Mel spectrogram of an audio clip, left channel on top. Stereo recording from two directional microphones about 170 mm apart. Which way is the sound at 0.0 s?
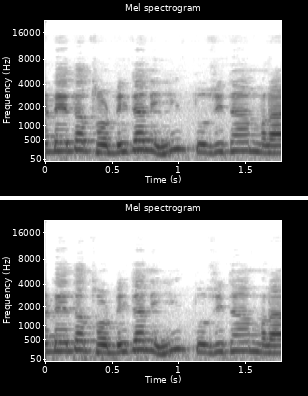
10° left (ahead or behind).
